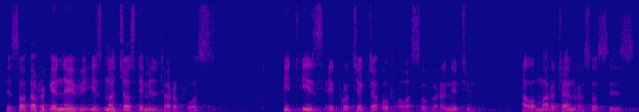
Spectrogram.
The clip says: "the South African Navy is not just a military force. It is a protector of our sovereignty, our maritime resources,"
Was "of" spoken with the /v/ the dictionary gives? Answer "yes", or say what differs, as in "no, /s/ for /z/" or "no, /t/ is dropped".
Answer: no, /f/ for /v/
